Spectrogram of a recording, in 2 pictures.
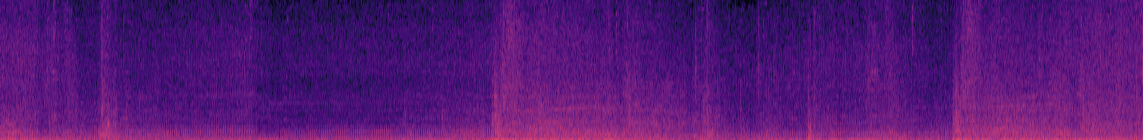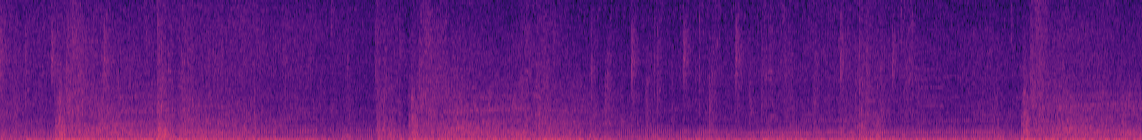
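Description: Game gunshots and impacts crack now and then.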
